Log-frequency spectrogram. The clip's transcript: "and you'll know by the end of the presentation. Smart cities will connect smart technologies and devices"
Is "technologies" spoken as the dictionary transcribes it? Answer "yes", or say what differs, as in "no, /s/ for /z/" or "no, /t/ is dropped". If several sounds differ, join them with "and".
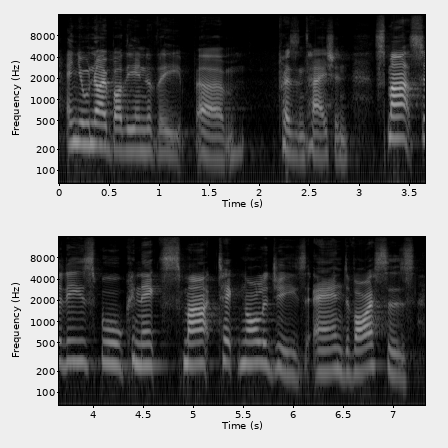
yes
